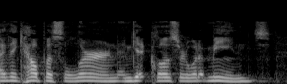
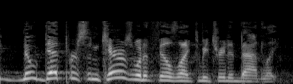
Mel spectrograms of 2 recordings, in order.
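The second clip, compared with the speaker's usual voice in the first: normal talking voice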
